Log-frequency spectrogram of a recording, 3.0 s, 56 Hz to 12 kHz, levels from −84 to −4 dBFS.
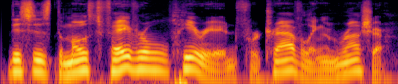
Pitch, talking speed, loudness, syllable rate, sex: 110 Hz, 200 wpm, -16 LUFS, 5.9 syllables/s, male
